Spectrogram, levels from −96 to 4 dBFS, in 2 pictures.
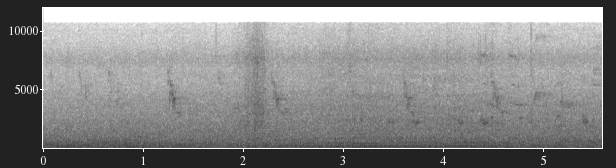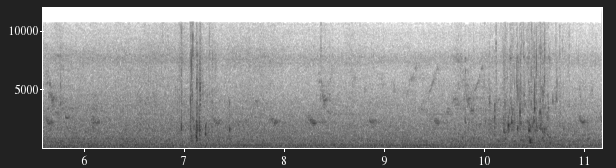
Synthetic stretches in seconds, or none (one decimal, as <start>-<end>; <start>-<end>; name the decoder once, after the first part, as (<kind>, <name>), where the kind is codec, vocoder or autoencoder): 0.0-8.7 (vocoder, BigVGAN v2); 10.2-11.2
